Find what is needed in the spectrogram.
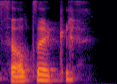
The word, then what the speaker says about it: Celtic: Not Celtic. It's Celtic. I feel like every time I say it wrong.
